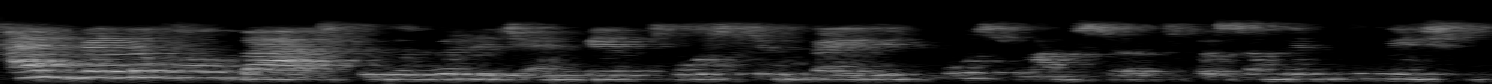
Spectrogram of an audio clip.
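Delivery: normal talking voice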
